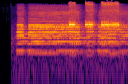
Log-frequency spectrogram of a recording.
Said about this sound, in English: The nurses caravan through downtown El Paso Monday evening, honking their horns. Their message, stay home. They circled brightly lit San Jacinto Plaza, decorated for Christmas, with signs that read, "Stay Home."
